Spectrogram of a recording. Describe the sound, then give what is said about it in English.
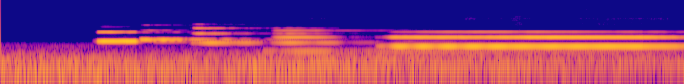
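A five-tone musical signal melody: sustained electronic-sounding notes enter one after another and hold, stacking into a ringing chord over a steady low rumble, fairly loud, with no talking. “This is the tones that we all know and love. Play the five tones.”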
